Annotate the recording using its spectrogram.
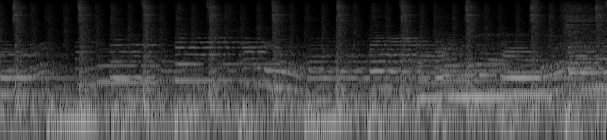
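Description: Live country band playing: a steady beat of about two strokes a second under guitars and bass, with a lead line whose notes slide up and down between pitches.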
